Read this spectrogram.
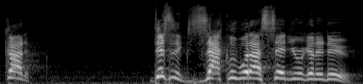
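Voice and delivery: loud, high, indignant outburst; I knew it, said hotly at God; mad at God. Acted. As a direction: prophet venting at God about mercy, angry. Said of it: "He is mad".

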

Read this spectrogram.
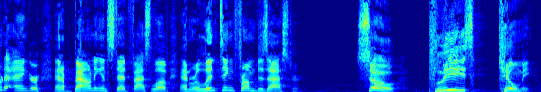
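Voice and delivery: loud, high, bitter protest; angry complaint to God. Acted. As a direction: hurl it at God like a grievance. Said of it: "how he's saying it".

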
